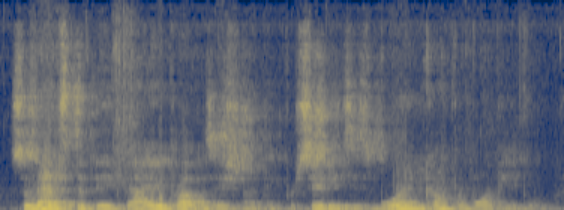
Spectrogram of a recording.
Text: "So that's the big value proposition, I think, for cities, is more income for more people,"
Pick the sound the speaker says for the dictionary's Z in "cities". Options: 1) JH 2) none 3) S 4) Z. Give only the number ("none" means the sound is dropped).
4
